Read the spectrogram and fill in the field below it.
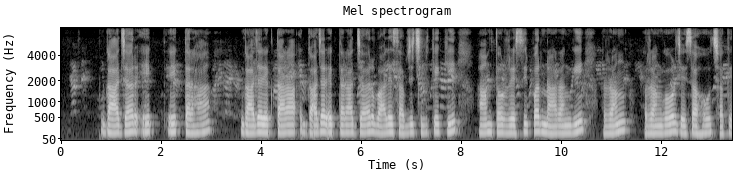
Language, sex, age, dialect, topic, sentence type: Magahi, female, 25-30, Northeastern/Surjapuri, agriculture, statement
